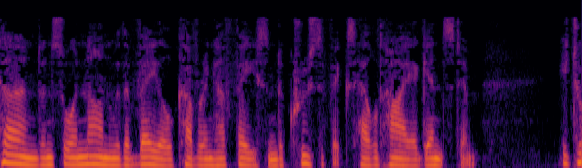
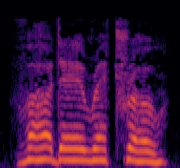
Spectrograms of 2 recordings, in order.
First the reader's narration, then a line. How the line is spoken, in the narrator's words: she shouted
